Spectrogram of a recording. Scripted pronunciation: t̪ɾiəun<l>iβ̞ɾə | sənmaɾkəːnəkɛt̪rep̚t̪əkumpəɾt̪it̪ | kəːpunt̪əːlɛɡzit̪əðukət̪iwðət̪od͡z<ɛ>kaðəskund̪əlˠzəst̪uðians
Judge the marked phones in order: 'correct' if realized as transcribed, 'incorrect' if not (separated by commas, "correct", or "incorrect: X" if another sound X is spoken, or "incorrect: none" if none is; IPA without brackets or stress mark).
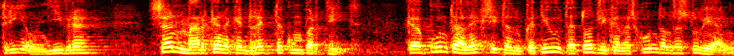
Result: incorrect: ʎ, incorrect: i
